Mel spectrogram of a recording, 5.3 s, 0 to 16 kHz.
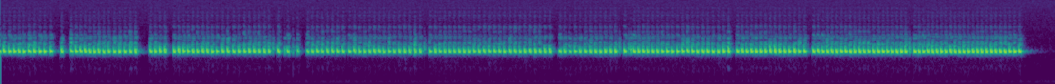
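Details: Sustained, even trilling song of European mole cricket at Pabing, Austria, 31 May 2021, recorded through a Pettersson D 100 ultrasound detector with noise removal; one unwavering mid-pitched churr running almost without a break.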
